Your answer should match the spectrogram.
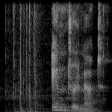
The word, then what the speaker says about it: internet: The second rule, when you have NT and vowel sound, is the same. You never pronounce the T.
